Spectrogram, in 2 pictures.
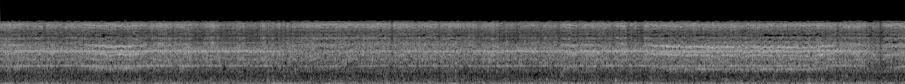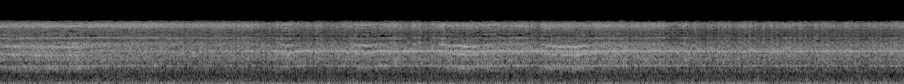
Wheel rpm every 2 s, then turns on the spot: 230, 230, 230, 220, 220, 220, 230, 220, 230.
none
